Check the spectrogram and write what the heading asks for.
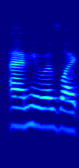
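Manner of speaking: ordinary talk, nothing marked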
